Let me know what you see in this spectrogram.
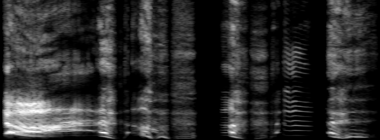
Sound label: dying; Garen; Character Voices - English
